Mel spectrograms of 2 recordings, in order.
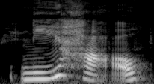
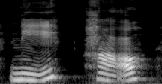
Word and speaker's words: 你好: When two third tone syllable meet together, the first third tone should be changed into second tone. 你好, short, okay? If it is third tone, it will be 你好, too long, okay?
